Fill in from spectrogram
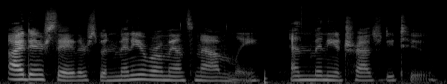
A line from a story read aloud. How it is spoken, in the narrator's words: said Mr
